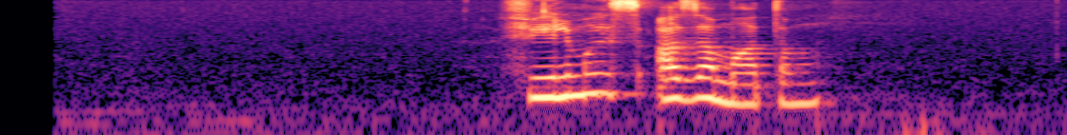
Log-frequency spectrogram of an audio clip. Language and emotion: Russian, neutral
